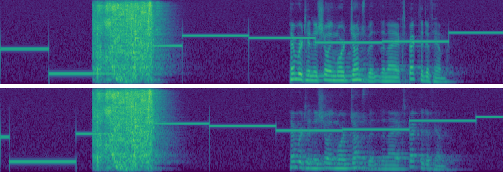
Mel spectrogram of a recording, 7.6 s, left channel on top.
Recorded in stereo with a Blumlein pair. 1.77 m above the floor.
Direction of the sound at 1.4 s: 5° right.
